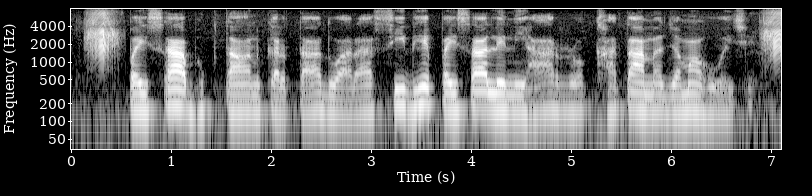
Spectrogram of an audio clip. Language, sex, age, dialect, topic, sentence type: Maithili, male, 25-30, Angika, banking, statement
